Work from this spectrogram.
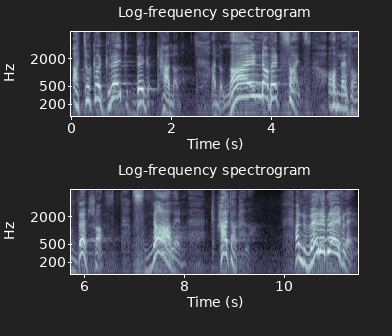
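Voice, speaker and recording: A man voicing a pompous big-game hunter from a storybook, bragging grandly in drawn-out phrases. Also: extremely high pitch, wildly swooping pitch, creaky, sharp tone, breathy edge, big-room sound, heavily acted. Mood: boastful.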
